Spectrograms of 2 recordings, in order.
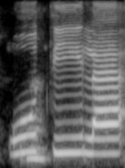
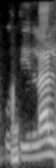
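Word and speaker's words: قُتِلَ: Utila ashabul ukhdud. Utila bukan kutilal, ya.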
